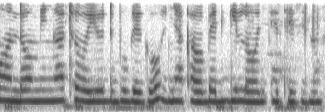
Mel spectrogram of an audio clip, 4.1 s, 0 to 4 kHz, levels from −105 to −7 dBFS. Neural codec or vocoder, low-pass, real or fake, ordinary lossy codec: none; 3.6 kHz; real; none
